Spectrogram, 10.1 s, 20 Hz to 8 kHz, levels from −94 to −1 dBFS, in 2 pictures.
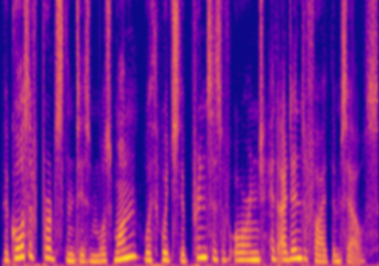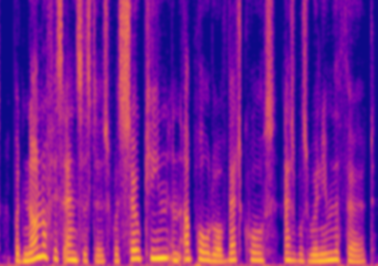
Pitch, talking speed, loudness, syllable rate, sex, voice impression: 220 Hz, 195 wpm, -17 LUFS, 5.4 syllables/s, female, very feminine, slightly young, slightly adult-like, thin, tensed, slightly powerful, bright, hard, clear, very fluent, cute, slightly cool, intellectual, refreshing, sincere, very calm, very friendly, very reassuring, very elegant, slightly lively, slightly strict, slightly sharp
